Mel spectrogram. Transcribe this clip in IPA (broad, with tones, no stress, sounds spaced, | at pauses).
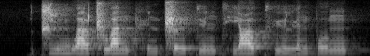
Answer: t͡ɕ i˥ m w ä˧˥ ʈ͡ʂ w a˥˩ n pʰ y˩ n ʈ͡ʂ ɻ̩˨˩ t̪ y˥˩ n t̪ʰ j ɑ˥ ʊ̯ t̪ʰ y˨˩ l ɥ ɛ˦ n p ʊ˥ ŋ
